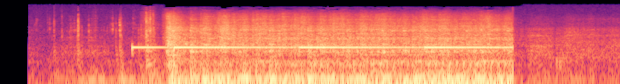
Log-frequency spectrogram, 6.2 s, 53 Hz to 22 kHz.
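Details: Owner thinks it is a 1991 or 1992 Olds 98 with a no-start, cranked with a voltmeter connected. About four seconds of steady, somewhat slow cranking with no catch; the meter read almost 11 V as the battery weakens, showing a command is present; cause unconfirmed.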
